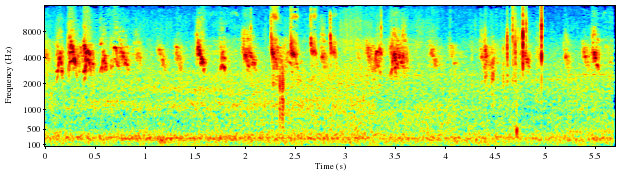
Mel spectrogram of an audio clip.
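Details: Several Eurasian tree sparrows gather on a bench for food, recorded 3 June 2020, giving dense, overlapping bright chirps in quick succession against a constant low background rumble.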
